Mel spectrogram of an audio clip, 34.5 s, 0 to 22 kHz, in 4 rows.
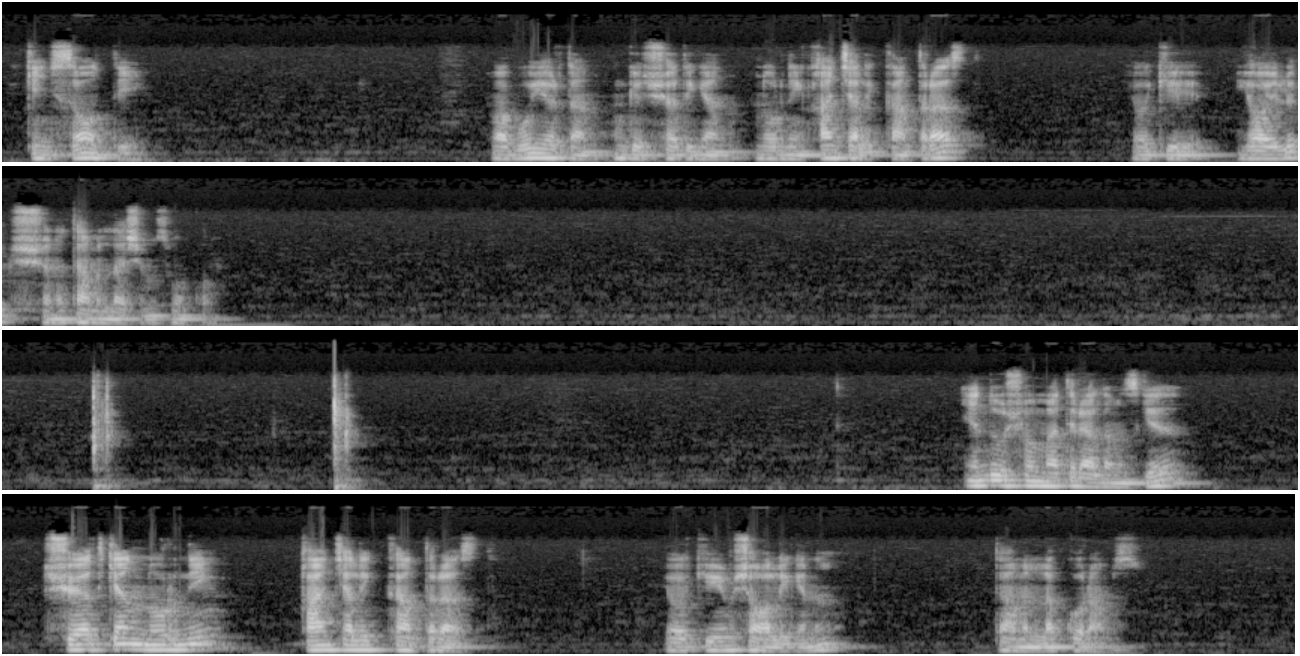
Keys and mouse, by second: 3.7-9.2 drag, 17.8 z, 19.4 z, 30.7-31.5 drag, 33.6-34.5 drag.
